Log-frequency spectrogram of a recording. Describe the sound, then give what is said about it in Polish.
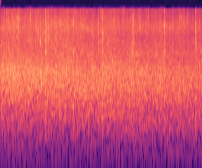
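Applause from a crowd at a pilgrimage gathering, steady dense clapping that holds at an even, fairly loud level throughout. “Oklaski dla niego.”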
